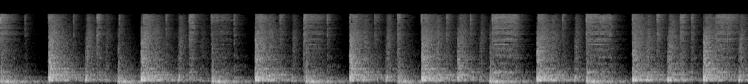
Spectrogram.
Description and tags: breakbeat loop 2 4bars 128bpm
4 bar breakbeat/drumgroove. Seamless loop, 128bpm.
Roomy recording of a trashy drumkit from a music school, recorded with a Zoom H4.
break, improvised, funky, drumset, percussion, groove, groovy, breakbeat, drum, 128bpm, drumming, drums, drum-loop, beat, loop, trashy, rhythm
